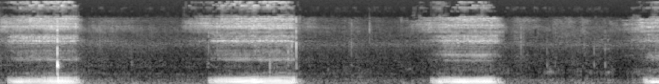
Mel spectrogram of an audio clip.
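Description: Loud, rattling snores about a second long, repeating roughly every two seconds with quiet breaths between; heavy snoring.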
